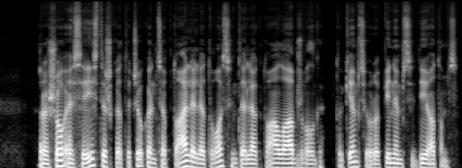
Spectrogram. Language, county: Lithuanian, Vilnius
